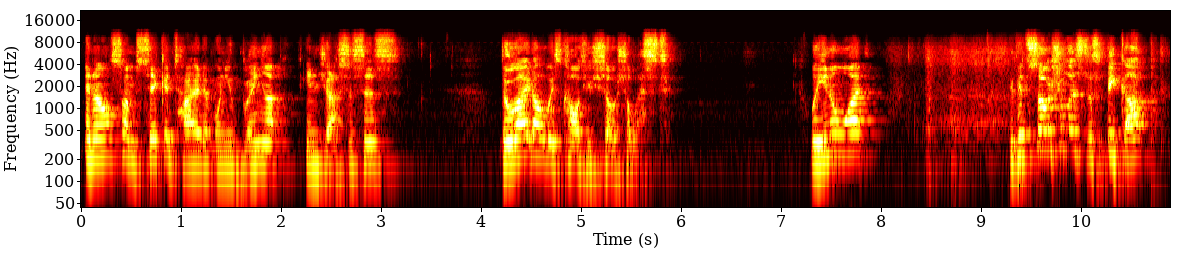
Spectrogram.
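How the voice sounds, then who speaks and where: An American man making an impassioned personal appeal, speaking earnestly and pleadingly with halting, deliberate pauses. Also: sits high. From United States.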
